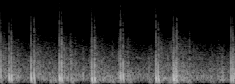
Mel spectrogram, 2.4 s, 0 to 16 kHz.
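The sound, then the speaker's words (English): Fireworks explode over a city on New Year's Eve in a rapid, irregular run of many sharp cracking bangs, fairly faint, with short gaps between bursts. “The waiting crowds were rewarded with an 8-minute firework display, lighting up the clear skies over the capital.”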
